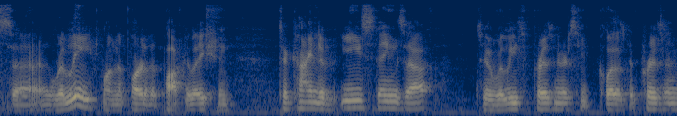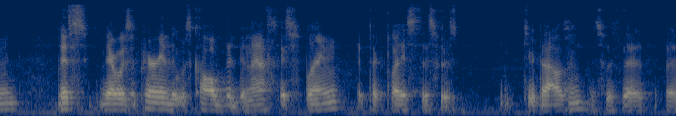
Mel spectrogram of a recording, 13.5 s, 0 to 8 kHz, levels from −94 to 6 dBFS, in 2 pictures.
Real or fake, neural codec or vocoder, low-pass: fake; codec, 24 kHz, 3 kbps, HILCodec; 7.2 kHz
